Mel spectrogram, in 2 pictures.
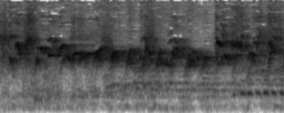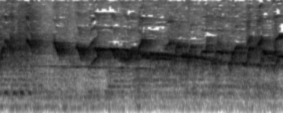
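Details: Caged greater green leafbird (cucak ijo) performing at a Friday songbird training contest: busy chattering song of quick whistles and sliding notes, with long descending whistled strokes toward the end and faint voices in the background.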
